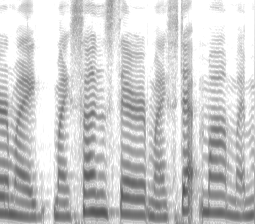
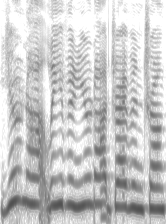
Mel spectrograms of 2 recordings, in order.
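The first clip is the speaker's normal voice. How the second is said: mock yelling, pitched up; 8 semitones higher than usual. Retelling how their dad yelled at them, retelling dad's yell. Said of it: "my dad starts yelling at me".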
